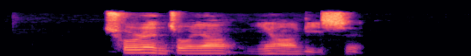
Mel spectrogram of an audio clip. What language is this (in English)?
Chinese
